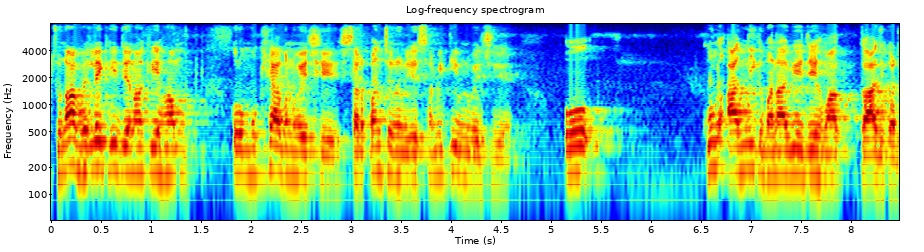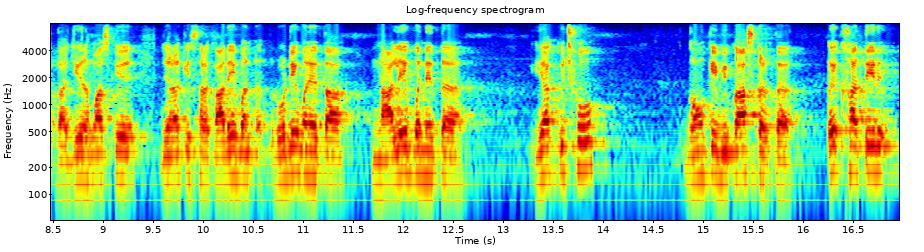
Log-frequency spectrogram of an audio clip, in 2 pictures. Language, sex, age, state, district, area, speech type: Maithili, male, 18-30, Bihar, Saharsa, rural, spontaneous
